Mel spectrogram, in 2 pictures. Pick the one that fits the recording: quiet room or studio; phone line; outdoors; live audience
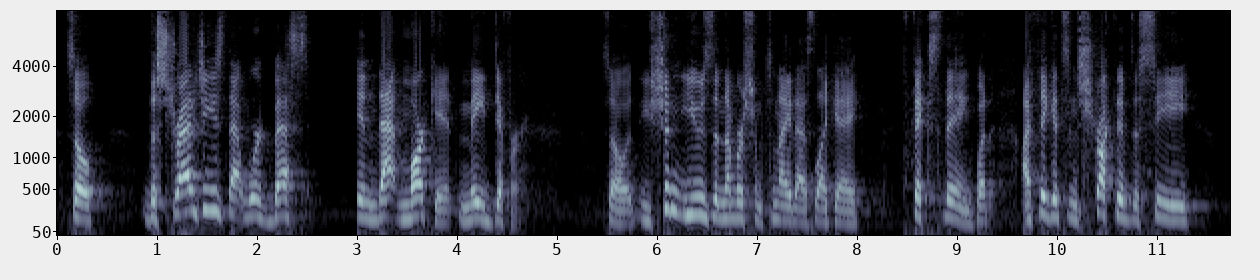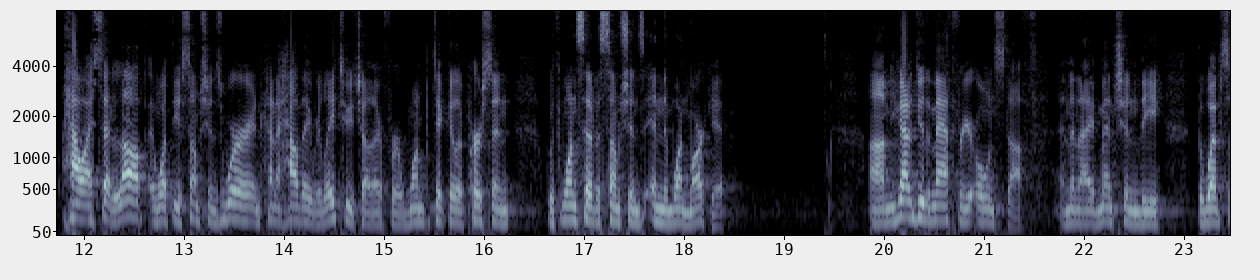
live audience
